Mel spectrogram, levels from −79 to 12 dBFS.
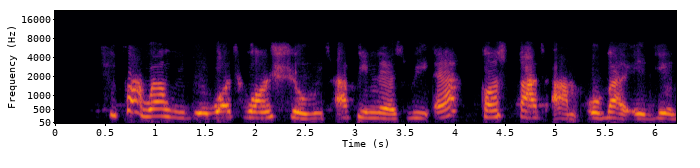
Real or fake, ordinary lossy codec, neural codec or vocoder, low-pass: fake; Opus, 16 kbps; codec, 44.1 kHz, 3.4 kbps, Pupu-Codec; 7.2 kHz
